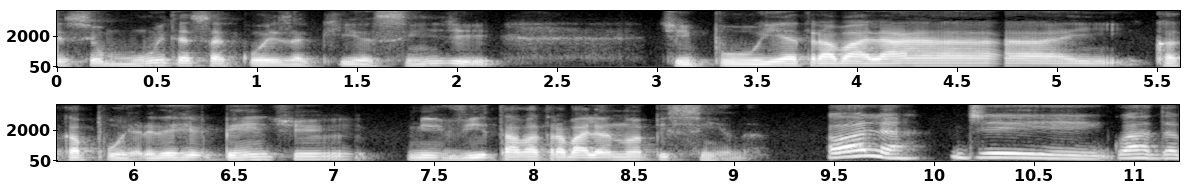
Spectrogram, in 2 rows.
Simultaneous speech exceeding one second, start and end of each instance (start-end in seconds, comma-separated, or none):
none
